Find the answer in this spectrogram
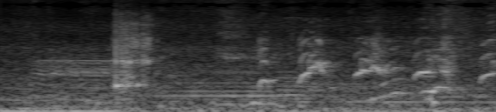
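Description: High-pitched laughter starting about a second in, a quick run of short rising-and-falling peals, after a steady hum cuts off suddenly half a second in.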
